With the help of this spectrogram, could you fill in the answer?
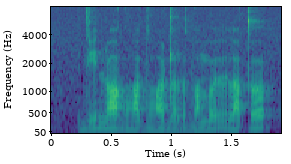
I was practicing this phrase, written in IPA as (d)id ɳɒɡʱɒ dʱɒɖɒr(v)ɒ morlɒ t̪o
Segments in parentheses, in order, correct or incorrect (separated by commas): correct, correct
